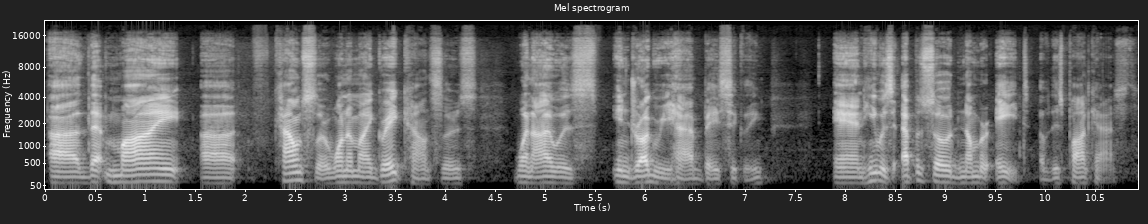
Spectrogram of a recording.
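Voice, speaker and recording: A man's voice: lowish voice, unhurried, pushed and bright. A middle-aged man hosting a podcast, talking in a reflective, emphatic way and repeating his key points. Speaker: podcast host. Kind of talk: casual interview talk.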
